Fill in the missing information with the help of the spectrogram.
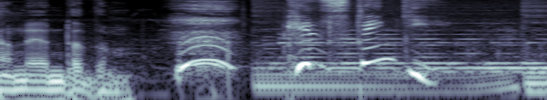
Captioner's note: gasps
